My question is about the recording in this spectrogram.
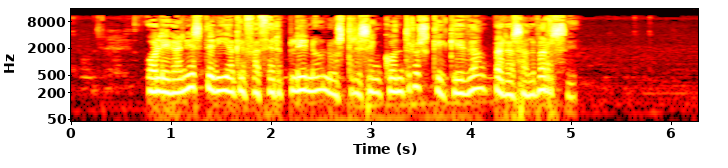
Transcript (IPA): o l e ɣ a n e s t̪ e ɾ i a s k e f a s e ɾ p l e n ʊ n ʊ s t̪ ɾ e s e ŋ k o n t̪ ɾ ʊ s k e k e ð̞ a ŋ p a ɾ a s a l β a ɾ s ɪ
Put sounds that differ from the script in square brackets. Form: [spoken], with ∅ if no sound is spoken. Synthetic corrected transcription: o l e ɣ a n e s t̪ e ɾ i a [∅] k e f a [θ] e ɾ p l e n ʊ n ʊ s t̪ ɾ e s e ŋ k o n t̪ ɾ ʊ s k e k e ð̞ a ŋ p a ɾ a s a l β a ɾ s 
